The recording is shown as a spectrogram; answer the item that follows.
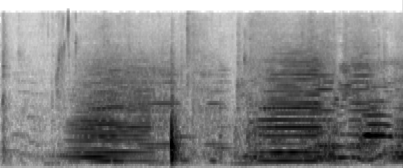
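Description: Piano accordion playing two long held chords: the first starts just under a second in, the second about two and a half seconds in. A single sharp click falls near the end of the first chord.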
